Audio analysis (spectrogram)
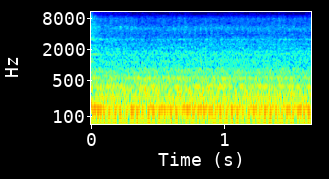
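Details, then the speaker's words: Oldish car with a new battery and new starter still cranks like a flat battery: steady drone with slow, heavy pulsing and no catch; suspected starter-circuit voltage drop, to be fixed by adding a 12-volt relay to the starter. "new battery new starter still sounds like a flat B hopefully I hopefully you guys could hear it on the video"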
